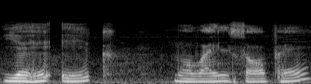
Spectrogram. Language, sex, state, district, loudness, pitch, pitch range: Hindi, male, Bihar, West Champaran, -18 LUFS, 140 Hz, 130-150 Hz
